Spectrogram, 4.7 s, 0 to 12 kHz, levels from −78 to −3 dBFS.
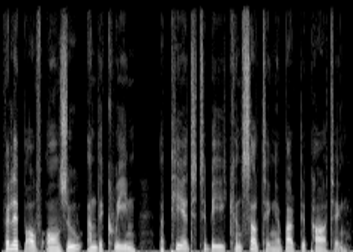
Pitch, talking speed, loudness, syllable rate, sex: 130 Hz, 155 wpm, -19 LUFS, 4.9 syllables/s, male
